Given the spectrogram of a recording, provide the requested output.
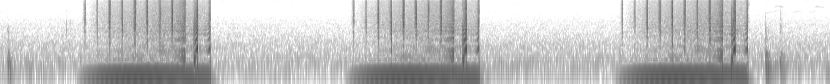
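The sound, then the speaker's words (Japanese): A reversed sound effect, made by playing audio backwards and adding panning and stereo-widening plugin effects, repeats three times, each burst swelling up and then cutting off abruptly, with a heavy low rumble under bright tonal layers and short quiet gaps between. “音を逆再生してエフェクトも加えつつ、効果音を作ってみました”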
